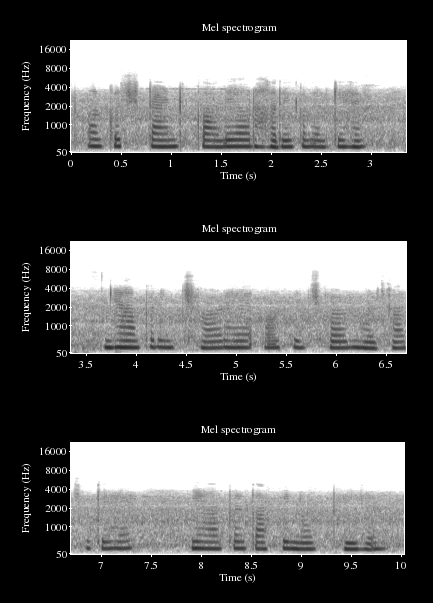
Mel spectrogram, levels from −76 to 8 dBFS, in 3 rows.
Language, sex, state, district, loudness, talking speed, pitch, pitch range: Hindi, female, Maharashtra, Pune, -16 LUFS, 155 wpm, 230 Hz, 220-240 Hz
